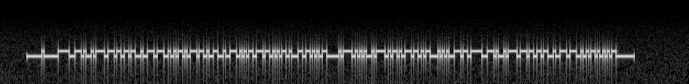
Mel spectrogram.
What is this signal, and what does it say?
TTY/TDD text telephone tones (45.45 baud Baudot), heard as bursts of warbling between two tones, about 400 Hz shift, 1600 Hz centre. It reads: THE LAND WAS SURVEYED BY THE LANDS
